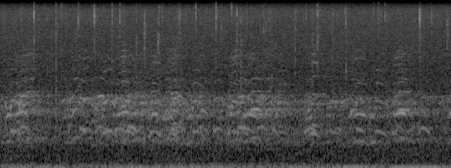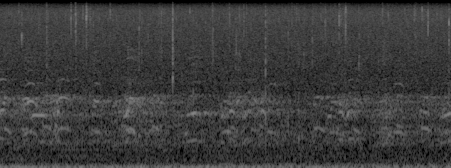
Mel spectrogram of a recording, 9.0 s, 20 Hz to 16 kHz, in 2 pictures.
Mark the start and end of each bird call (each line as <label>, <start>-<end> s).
Canada Goose (Branta canadensis), 0.0-9.0 s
